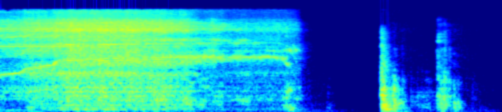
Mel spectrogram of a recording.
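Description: Cordless drill driving a screw through an L-bracket into the divider pole: the motor whine rises in pitch as it spins up, holds steady for about three seconds and cuts off suddenly. Two short knocks follow near the end.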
